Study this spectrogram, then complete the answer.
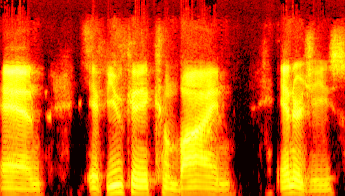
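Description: A man talks at a low pitch, with vocal fry in his voice.

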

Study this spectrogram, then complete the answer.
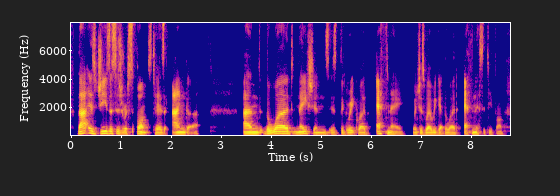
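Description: In a very clean recording with a silent background, someone with a London accent speaks at a fairly slow pace with ordinary pitch variation. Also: man, medium pitch for a man. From South London (Tooting). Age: 20s. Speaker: trainee vicar. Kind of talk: interview.

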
